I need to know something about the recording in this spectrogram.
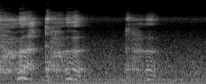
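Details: Girl coughing: two short, harsh, throat-clearing cough bursts while being urged to "let it out"; pollen mentioned as a cause.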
